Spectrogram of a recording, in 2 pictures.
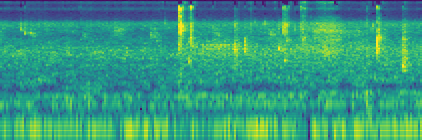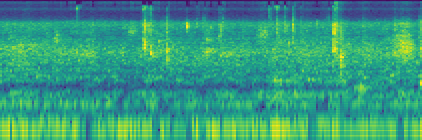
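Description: Tap water runs steadily into a pot, with a constant rushing flow throughout and occasional faint clicks and splashes.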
